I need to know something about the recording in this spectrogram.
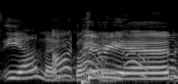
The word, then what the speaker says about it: Iyanah: No, it's Iyanah.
